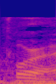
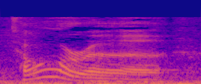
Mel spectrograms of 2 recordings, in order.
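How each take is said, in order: First: It is said in a plain general accent. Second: It is said in a Southern US accent. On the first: "let me just say they call it the Torah" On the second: "If I was in the South"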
